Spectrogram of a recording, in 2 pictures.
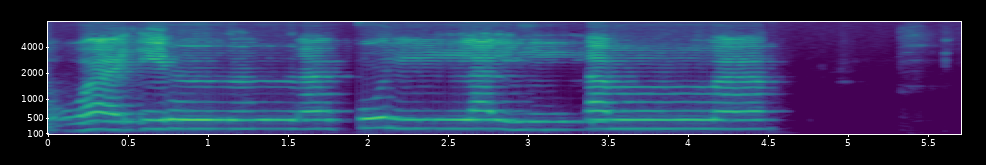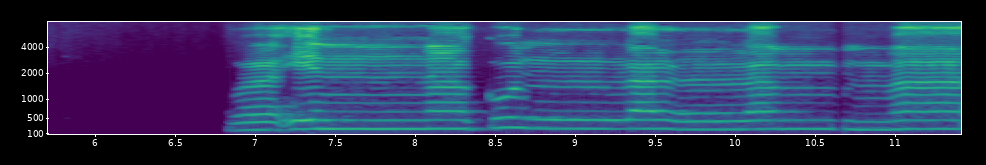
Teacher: lam yang pertama itu ditasdidkan ke lam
